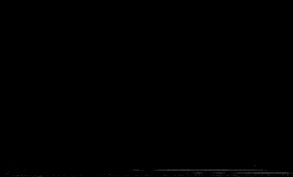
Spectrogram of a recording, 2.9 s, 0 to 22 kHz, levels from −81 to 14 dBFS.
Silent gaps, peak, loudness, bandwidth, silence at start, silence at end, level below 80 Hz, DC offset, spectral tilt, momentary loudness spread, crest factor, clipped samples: none; -58 dBFS; -68 LUFS; 6.6 kHz; 0.05 s; 0 s; under -90 dBFS; under 0.1%; -5 dB/octave; 1 LU; 12 dB; under 0.1%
